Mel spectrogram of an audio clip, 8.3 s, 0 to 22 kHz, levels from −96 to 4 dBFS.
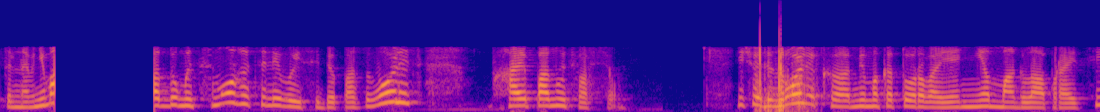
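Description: At 0.40 s the speech cuts off dead and returns at 1.15 s, an audio dropout to silence lasting about 750 ms. The gap is silent with no room tone or hiss under it, and both edges are abrupt mid-flow. That sets it apart from a noise gate or a pause, which would leave some background. Whatever was said in that stretch is gone. The likely cause is the input being lost while the recorder kept writing silence.

From 5.66 s to 6.16 s come bit errors on an ADPCM link. They sound like pops and gritty bursts, with the level jumping briefly up and down. They differ from simple digital clicks because each error throws off the decoder's adaptive step size and prediction, so the damage smears on for a few milliseconds instead of ending in a single tick. The error rate is around one and a half percent. Throughout, the band stops below 4 kHz with a faint grain, which fits 32 kbit/s G.726 coding.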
